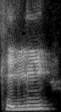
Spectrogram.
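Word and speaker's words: ceilidh: For centuries, communities scattered in remote areas in the Highlands held informal gatherings called Silades, pronounced Cayley, meaning, Cayley?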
